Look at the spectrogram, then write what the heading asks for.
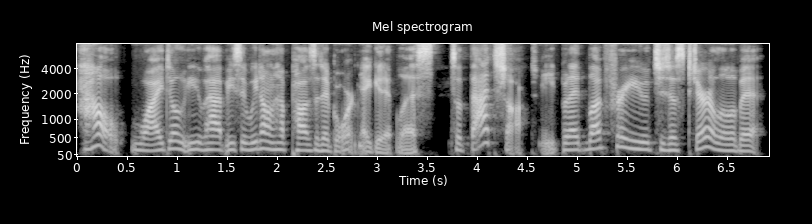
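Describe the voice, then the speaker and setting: A woman's voice: lowish voice, brisk, no room sound. A woman hosting a podcast interview, telling her story with animation and acting out what other people said. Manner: animated storyteller, acts out quotes. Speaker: podcast host.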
